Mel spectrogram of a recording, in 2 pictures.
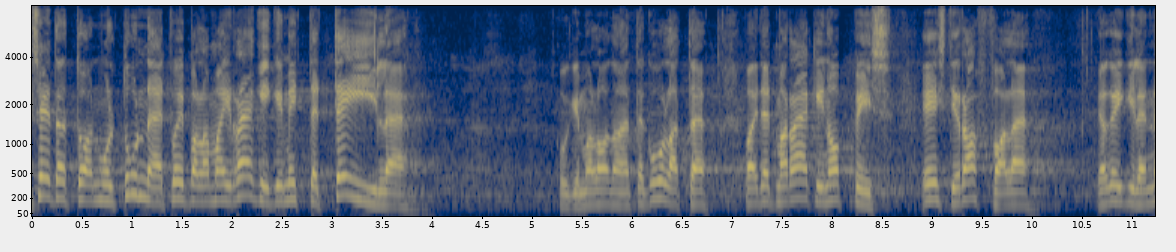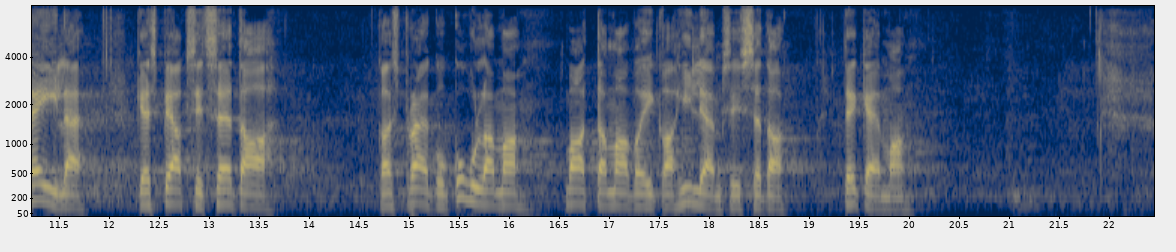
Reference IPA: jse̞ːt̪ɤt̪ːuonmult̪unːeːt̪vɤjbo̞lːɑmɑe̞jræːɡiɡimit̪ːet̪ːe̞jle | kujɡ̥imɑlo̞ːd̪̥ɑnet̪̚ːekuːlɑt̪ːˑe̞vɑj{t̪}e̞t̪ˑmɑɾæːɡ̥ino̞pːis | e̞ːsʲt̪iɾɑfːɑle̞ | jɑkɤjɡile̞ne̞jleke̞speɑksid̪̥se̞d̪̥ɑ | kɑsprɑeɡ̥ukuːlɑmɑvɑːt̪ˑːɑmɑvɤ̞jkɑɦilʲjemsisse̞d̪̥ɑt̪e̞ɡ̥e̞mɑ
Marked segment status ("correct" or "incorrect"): incorrect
